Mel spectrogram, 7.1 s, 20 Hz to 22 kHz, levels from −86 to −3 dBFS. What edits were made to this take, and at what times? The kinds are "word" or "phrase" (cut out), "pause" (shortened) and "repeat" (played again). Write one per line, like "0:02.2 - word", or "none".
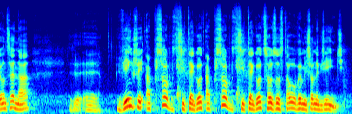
0:04.1 - repeat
